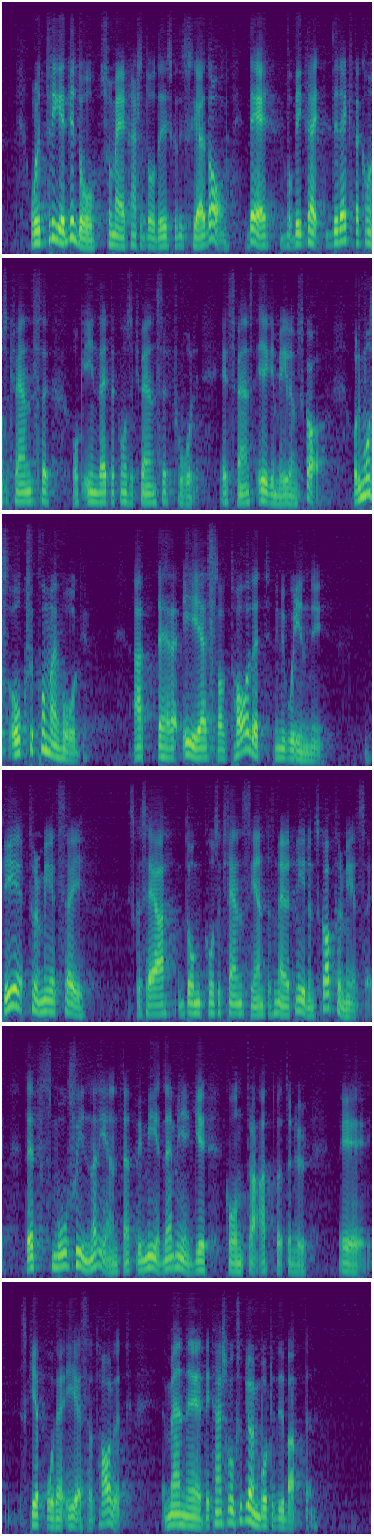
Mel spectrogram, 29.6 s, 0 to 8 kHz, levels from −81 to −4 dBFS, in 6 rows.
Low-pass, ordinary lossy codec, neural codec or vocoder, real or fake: 7.2 kHz; none; codec, 16 kHz, 0.7 kbps, FocalCodec; fake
